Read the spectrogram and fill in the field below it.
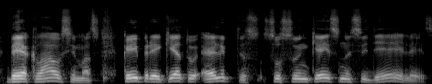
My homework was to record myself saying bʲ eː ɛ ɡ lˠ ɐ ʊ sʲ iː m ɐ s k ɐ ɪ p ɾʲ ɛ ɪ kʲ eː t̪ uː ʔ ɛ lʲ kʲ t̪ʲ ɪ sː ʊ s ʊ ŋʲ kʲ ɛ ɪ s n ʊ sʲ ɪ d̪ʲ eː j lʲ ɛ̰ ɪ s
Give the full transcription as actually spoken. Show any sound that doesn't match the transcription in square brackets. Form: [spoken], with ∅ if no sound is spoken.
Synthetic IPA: bʲ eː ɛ [k] lˠ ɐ ʊ sʲ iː m ɐ s k ɐ ɪ p ɾʲ ɛ ɪ kʲ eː t̪ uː ʔ ɛ lʲ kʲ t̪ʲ ɪ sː ʊ s ʊ ŋʲ kʲ ɛ ɪ s n ʊ sʲ ɪ d̪ʲ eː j lʲ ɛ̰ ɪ s

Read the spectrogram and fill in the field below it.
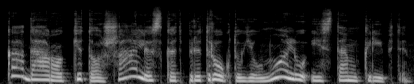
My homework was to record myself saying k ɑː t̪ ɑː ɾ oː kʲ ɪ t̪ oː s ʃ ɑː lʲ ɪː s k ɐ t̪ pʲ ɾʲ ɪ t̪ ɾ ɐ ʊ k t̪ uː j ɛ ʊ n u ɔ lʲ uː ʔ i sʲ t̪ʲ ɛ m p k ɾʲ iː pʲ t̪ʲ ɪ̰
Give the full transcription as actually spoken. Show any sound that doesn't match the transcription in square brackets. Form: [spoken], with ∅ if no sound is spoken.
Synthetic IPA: k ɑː [d̪] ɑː ɾ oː kʲ ɪ t̪ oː s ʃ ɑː lʲ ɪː s k ɐ t̪ pʲ ɾʲ ɪ t̪ ɾ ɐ ʊ k t̪ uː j ɛ ʊ n u ɔ lʲ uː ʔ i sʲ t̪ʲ ɛ m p k ɾʲ iː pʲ t̪ʲ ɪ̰

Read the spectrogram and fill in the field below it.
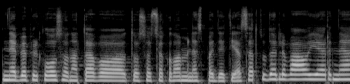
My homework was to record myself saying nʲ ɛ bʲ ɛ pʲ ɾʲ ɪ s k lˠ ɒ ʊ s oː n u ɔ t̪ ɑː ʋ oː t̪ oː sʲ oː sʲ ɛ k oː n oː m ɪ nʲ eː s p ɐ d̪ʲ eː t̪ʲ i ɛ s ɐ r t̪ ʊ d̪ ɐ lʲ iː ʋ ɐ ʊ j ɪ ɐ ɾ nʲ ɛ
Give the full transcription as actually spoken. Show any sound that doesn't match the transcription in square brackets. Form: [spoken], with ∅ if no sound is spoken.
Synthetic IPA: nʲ ɛ bʲ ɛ pʲ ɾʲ ɪ [∅] k lˠ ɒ ʊ s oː n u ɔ t̪ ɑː ʋ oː t̪ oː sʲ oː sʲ ɛ k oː n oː m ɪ nʲ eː s p ɐ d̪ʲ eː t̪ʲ i ɛ s ɐ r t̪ ʊ d̪ ɐ lʲ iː ʋ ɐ ʊ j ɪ ɐ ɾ nʲ ɛ

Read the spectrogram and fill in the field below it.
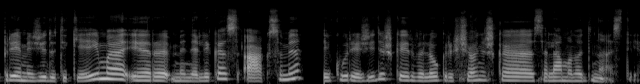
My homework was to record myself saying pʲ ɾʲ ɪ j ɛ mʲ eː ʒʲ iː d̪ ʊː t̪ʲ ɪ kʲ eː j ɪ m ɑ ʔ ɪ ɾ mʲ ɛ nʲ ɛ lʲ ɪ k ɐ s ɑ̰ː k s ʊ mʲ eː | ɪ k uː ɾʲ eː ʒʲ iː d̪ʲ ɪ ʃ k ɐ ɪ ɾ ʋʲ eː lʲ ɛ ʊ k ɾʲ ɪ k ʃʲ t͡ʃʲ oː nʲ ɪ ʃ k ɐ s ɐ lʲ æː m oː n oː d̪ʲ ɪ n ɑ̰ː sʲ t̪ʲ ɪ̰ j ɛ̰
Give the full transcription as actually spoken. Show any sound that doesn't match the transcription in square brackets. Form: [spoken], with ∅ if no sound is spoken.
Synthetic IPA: pʲ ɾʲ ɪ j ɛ mʲ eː ʒʲ iː d̪ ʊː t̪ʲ ɪ kʲ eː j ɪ m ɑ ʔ ɪ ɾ mʲ ɛ nʲ ɛ lʲ ɪ k ɐ s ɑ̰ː k s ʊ mʲ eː | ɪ k uː ɾʲ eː ʒʲ iː d̪ʲ ɪ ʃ k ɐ ɪ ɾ ʋʲ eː lʲ ɛ ʊ k ɾʲ ɪ k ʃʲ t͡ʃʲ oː nʲ ɪ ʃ k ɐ s ɐ lʲ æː m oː n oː d̪ʲ ɪ n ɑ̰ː sʲ t̪ʲ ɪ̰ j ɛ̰

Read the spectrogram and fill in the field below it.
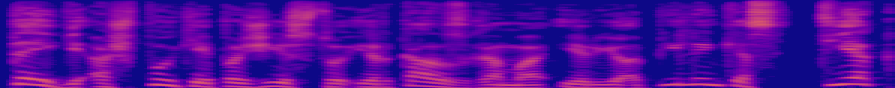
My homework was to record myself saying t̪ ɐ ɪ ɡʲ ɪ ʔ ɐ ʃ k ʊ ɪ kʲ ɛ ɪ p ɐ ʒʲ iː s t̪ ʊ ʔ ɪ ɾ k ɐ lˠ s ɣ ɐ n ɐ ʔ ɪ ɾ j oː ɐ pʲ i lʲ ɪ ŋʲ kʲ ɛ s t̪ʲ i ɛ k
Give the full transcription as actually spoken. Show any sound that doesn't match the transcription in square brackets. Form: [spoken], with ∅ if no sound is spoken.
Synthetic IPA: t̪ ɐ ɪ ɡʲ ɪ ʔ ɐ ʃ [p] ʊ ɪ kʲ ɛ ɪ p ɐ ʒʲ iː s t̪ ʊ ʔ ɪ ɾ k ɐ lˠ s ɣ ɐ [m] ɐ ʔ ɪ ɾ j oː ɐ pʲ [iː] lʲ ɪ ŋʲ kʲ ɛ s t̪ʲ i ɛ k

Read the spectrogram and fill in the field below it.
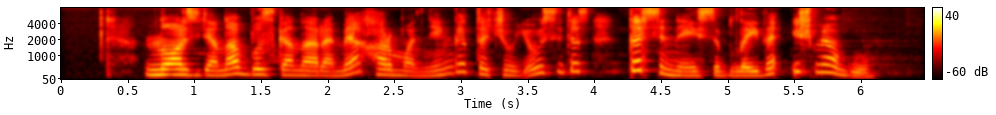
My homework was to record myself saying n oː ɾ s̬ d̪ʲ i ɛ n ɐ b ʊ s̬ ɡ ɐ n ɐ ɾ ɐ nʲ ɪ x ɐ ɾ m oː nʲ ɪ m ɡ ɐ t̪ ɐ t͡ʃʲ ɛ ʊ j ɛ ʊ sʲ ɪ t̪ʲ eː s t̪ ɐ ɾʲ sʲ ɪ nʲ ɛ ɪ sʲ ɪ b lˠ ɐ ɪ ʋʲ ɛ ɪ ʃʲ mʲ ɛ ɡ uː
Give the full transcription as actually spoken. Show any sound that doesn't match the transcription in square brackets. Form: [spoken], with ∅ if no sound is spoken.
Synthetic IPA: n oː ɾ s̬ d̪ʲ i ɛ n ɐ b ʊ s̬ ɡ ɐ n ɐ ɾ ɐ [mʲ] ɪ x ɐ ɾ m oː nʲ ɪ [ŋ] ɡ ɐ t̪ ɐ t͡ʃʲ ɛ ʊ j ɛ ʊ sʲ ɪ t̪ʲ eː s t̪ ɐ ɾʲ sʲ ɪ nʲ ɛ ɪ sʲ ɪ b lˠ ɐ ɪ ʋʲ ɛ ɪ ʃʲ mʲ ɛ ɡ uː

